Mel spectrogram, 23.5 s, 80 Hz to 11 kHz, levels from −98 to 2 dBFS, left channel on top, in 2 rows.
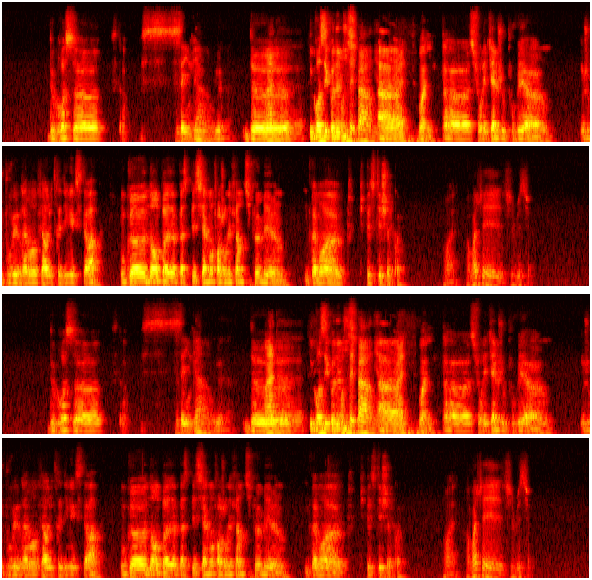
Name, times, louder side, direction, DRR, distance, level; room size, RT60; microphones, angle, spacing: voice 1, 0.9-1.9 2.8-4.4 4.8-5.7 6.2-7.0 7.5-8.1 8.3-11.0 11.6-13.7 14.1-17.4 17.8-18.6 19.1-19.8, left 5 dB, 50° left, 0.3 m, -29 dB
voice 2, 3.5-4.6 5.2-6.0 6.7-8.5 14.5-14.6 20.6-22.3, right 1 dB, 15° right, 0.5 m, -36 dB
3.0 x 2.7 x 2.8 m
head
